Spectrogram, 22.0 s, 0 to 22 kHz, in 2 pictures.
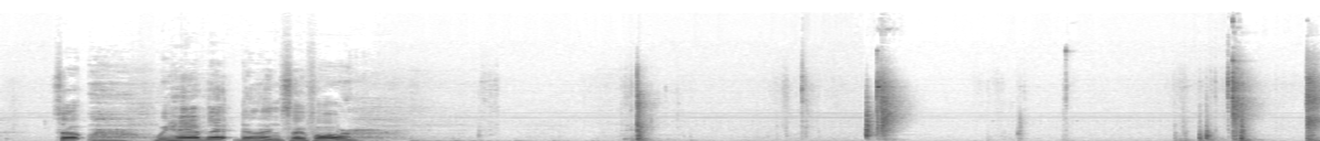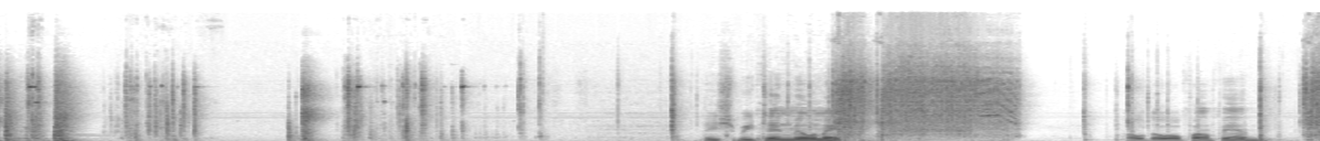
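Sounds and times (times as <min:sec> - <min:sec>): metal tools clinking: 0:10.9 - 0:12.7, 0:13.5 - 0:15.5.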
